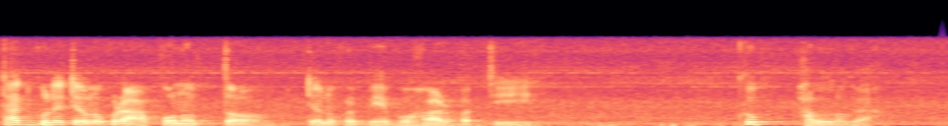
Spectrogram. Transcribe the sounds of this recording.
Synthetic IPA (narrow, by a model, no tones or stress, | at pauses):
tatɡolɛteʊ̃lokɔɹa̰pɔnɔtːɔteʊ̃lokɔɹbɛbɔɦaɹpatḭ | kʰubːʱalːɔɡa̰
